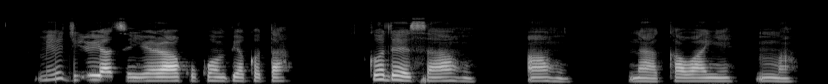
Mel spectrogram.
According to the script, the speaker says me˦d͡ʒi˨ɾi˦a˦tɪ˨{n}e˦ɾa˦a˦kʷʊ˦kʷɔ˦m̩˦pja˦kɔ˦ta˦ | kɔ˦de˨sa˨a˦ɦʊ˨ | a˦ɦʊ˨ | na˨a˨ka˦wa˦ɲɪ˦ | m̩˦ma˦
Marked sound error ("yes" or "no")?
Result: yes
